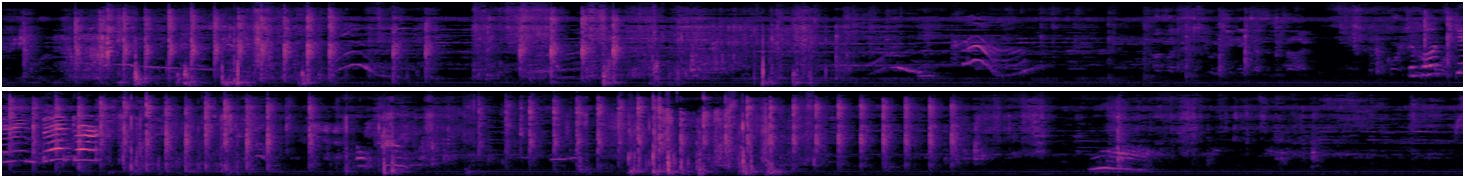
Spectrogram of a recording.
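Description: Wooden mallet striking a chisel into a plaster dig-kit block: quick strings of light knocks, several a second, in four bursts. A child's voice cuts in briefly between them.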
